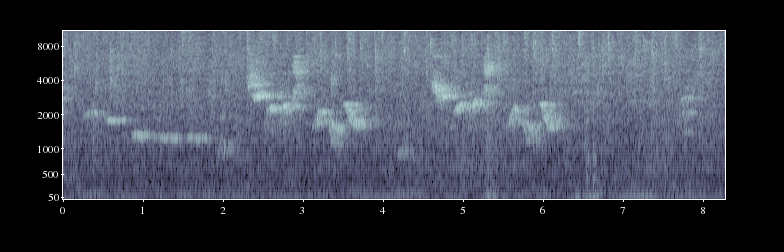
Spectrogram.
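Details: Cililin singing a long rolling song, with sweet whistled notes sliding and dropping, short warbled phrases repeated in bursts over steady low background hum.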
